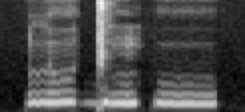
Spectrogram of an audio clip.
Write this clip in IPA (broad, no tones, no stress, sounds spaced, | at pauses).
l ʊ ɡ͡ǁ ũ p u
